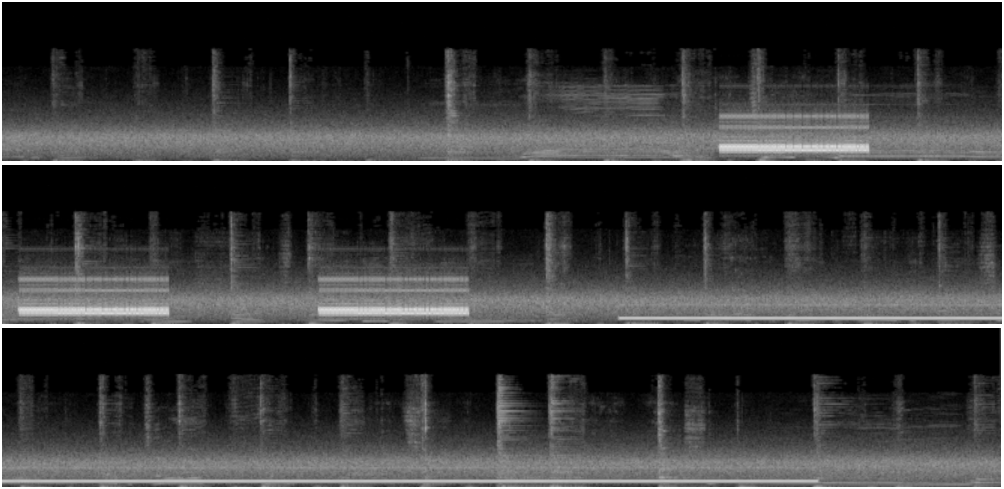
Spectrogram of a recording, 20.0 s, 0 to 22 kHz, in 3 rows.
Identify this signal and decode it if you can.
Emergency Alert System (SAME) tones (header bursts, then the 853 and 960 Hz attention tone), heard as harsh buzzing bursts, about 520.83 baud, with radio hiss.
